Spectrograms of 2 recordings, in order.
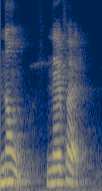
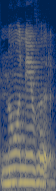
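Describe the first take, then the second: First: It is said with strong stress. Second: It is said flatly, without strong stress. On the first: The speaker calls it right. "या पद्धतीने आपल्याला stress त्यावर द्यावा लागतो" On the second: The speaker calls it wrong. "नो never असं नाही म्हणतात"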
